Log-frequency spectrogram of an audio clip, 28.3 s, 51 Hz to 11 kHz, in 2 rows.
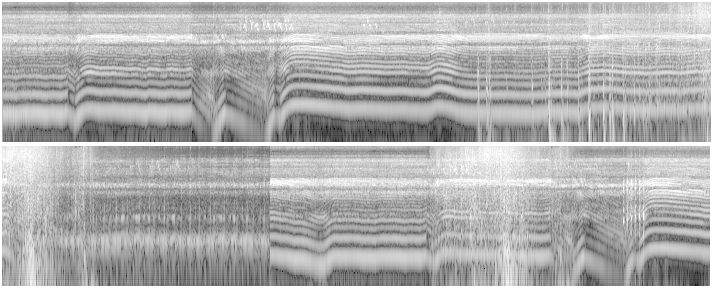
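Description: A small motor running with a high whine. Its pitch sags sharply several times, about 4, 20 and 26 seconds in, as it takes load, then recovers. For several seconds in the middle the whine gives way to a rougher, noisier sound.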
